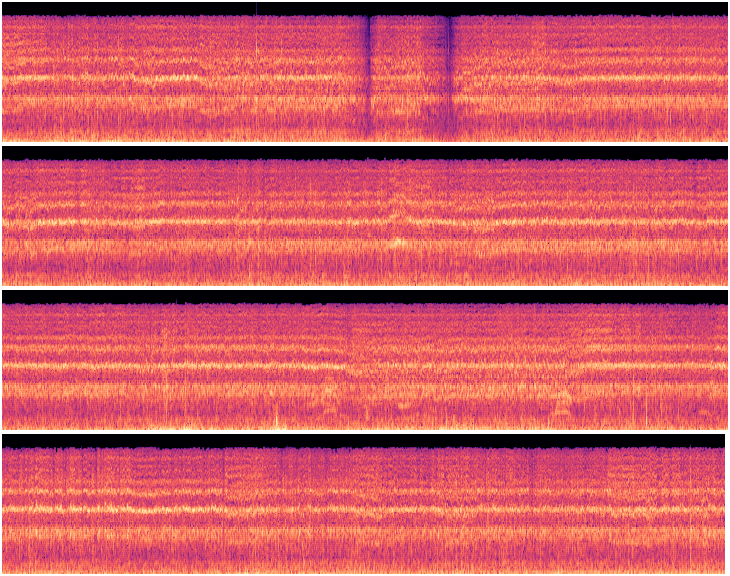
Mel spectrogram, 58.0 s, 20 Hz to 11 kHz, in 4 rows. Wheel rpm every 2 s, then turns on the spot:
230, 230, 200, 150, 110, 200, 230, 230, 230, 230, 230, 240, 230, 230, 230, 230, 220, 230, 200, 190, 210, 230, 240, 230, 230, 230, 220, 230, 220.
none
